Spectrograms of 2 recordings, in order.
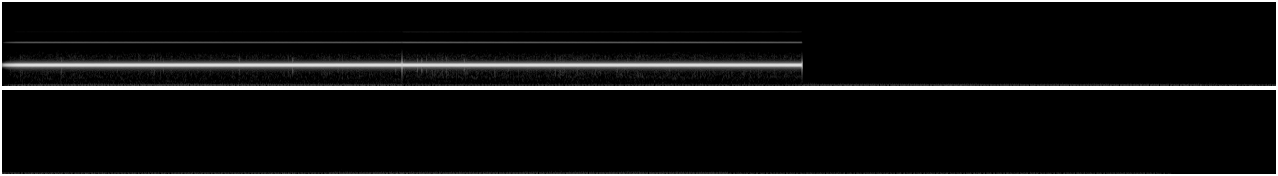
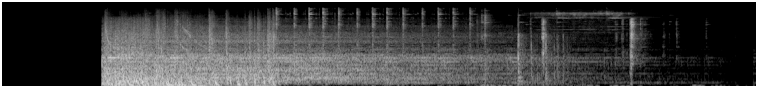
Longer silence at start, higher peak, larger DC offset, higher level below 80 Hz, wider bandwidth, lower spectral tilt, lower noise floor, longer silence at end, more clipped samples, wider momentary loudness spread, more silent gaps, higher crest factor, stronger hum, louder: second, 0 s vs 1 s; second, -6 dBFS vs 0 dBFS; neither; second, -62 dBFS vs -28 dBFS; second, 3.2 kHz vs 17 kHz; second, -2 dB/octave vs -4 dB/octave; first, -67 dBFS vs -56 dBFS; first, 17.5 s vs 1.15 s; neither; second, 0 LU vs 15 LU; neither; second, 8 dB vs 18 dB; neither; first, -9 LUFS vs -16 LUFS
